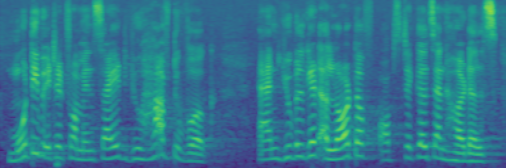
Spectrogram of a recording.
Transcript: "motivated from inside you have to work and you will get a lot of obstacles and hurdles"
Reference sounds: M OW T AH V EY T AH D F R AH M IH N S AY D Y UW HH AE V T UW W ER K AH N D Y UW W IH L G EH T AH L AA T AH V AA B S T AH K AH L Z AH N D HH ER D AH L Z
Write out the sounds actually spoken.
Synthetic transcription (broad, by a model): M OW T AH V EY T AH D F R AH M IH N S AY D Y UW HH AE V T UW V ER K AH N D Y UW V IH L G EH T AH L AA T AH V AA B S T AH K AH L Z AH N D HH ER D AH L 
